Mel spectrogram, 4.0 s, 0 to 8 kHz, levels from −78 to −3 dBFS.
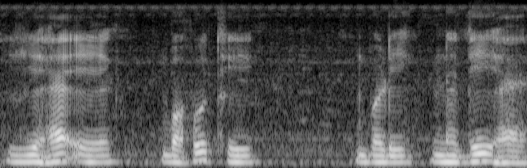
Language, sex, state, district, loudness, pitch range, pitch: Hindi, male, Uttar Pradesh, Saharanpur, -19 LUFS, 115-130 Hz, 120 Hz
